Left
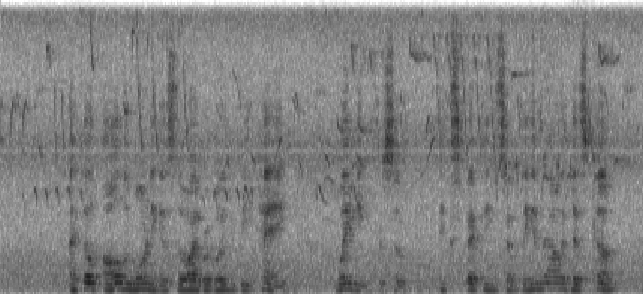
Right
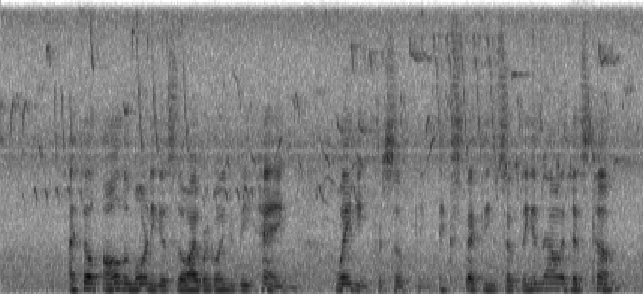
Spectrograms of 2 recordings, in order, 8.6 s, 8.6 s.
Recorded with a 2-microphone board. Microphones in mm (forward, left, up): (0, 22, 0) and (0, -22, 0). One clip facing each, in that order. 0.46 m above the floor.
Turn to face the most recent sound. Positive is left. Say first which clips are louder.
# right 5 dB
turn(degrees=-25)  # may be behind; listen again after turning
